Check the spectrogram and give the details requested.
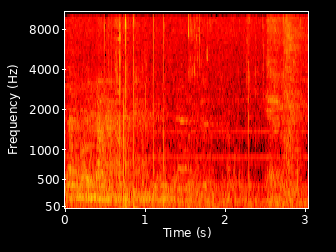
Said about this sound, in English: And at this point, I will take a dramatic pause to drink my water.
